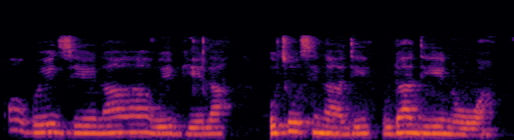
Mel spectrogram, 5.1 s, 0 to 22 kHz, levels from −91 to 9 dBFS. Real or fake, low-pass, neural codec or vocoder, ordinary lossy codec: real; none; none; none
